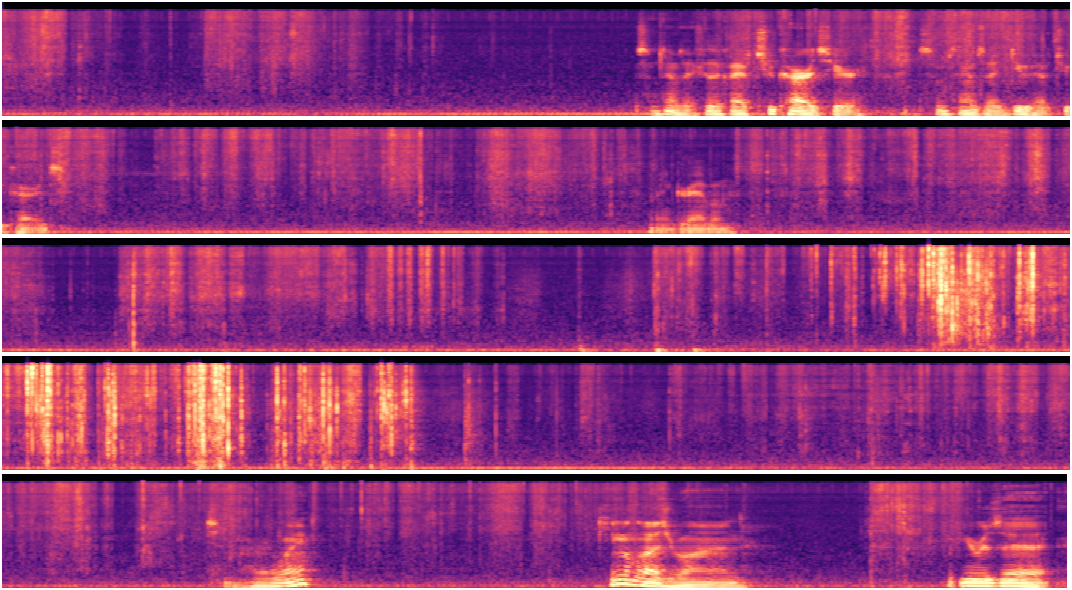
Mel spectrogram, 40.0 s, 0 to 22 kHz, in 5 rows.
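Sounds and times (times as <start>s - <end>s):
handling of cards: 0.0s - 4.2s, 5.0s - 37.0s, 38.5s - 39.6s
wrapper tearing and crinkling: 21.4s - 28.4s, 34.5s - 36.5s.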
